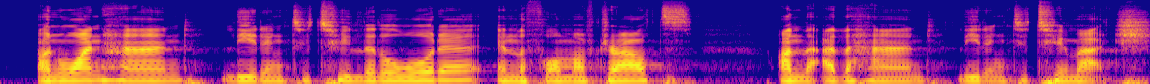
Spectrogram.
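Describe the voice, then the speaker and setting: A fairly quick voice in a South African accent, on a very clean recording with a silent background. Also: woman. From South Africa, Cape Town. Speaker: civil engineer, climate and water specialist. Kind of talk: conference speech. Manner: formal.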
